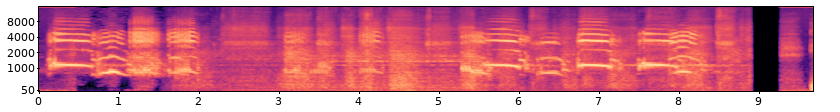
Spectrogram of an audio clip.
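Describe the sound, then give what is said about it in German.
Loud, harsh calls from large birds ring out in quick bursts, overlapping one another with rolling, trumpeting tones, continuing throughout with only brief pauses and no voices. “Auch kleine Kombinationen hört man wie Krrr, All diese Rufe sowohl am Boden wie im Fluge hervorgebracht.”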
